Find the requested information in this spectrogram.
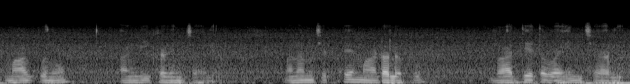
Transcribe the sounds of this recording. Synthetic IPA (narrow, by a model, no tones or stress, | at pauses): maːɾpunu | ɐŋɡiːkɐɾiɲt͡ʃaːlḭ | mɐnɐmt͡ʃepːe̞ːmaːʈɐlɐku | baːd̪ʱjɛːt̪ɐʋɐɦiɲt͡ʃaːlḭ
